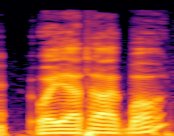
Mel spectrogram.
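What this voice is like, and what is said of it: Caribbean accent. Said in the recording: “What's your Caribbean accent?”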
